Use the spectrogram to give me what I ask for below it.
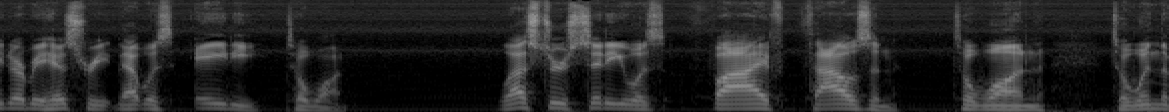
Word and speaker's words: Leicester: and I know they pronounce the name different than how it looks. I think is it Leicester City? I'm not into soccer. – Leicester City. – Yeah, it is Leicester City.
